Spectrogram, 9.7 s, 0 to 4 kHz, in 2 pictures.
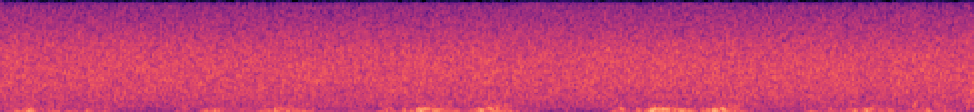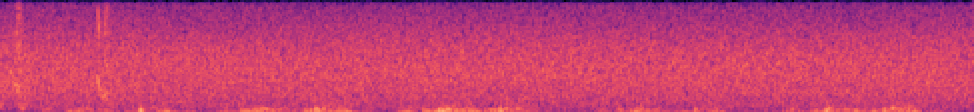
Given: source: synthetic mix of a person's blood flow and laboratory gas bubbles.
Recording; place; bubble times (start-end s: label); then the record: Doppler ultrasound of blood flow; precordium
4.55-4.61 s: bubbles
4.82-5.04 s: bubbles
5.34-5.49 s: bubbles
From the record:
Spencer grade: 1 (occasional bubble signal discernible with the cardiac motion signal, with majority of cardiac periods free of bubbles); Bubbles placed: anywhere in the cardiac cycle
